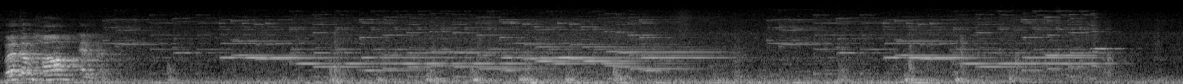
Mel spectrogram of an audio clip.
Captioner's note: Sophia's phone rings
